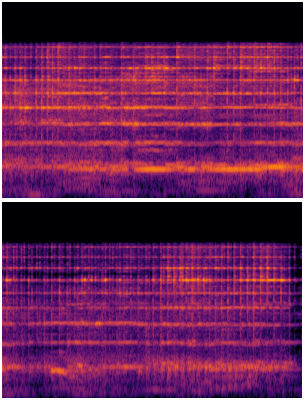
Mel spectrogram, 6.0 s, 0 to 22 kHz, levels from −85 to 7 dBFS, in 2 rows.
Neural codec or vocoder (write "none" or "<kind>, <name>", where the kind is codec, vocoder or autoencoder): codec, SNAC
